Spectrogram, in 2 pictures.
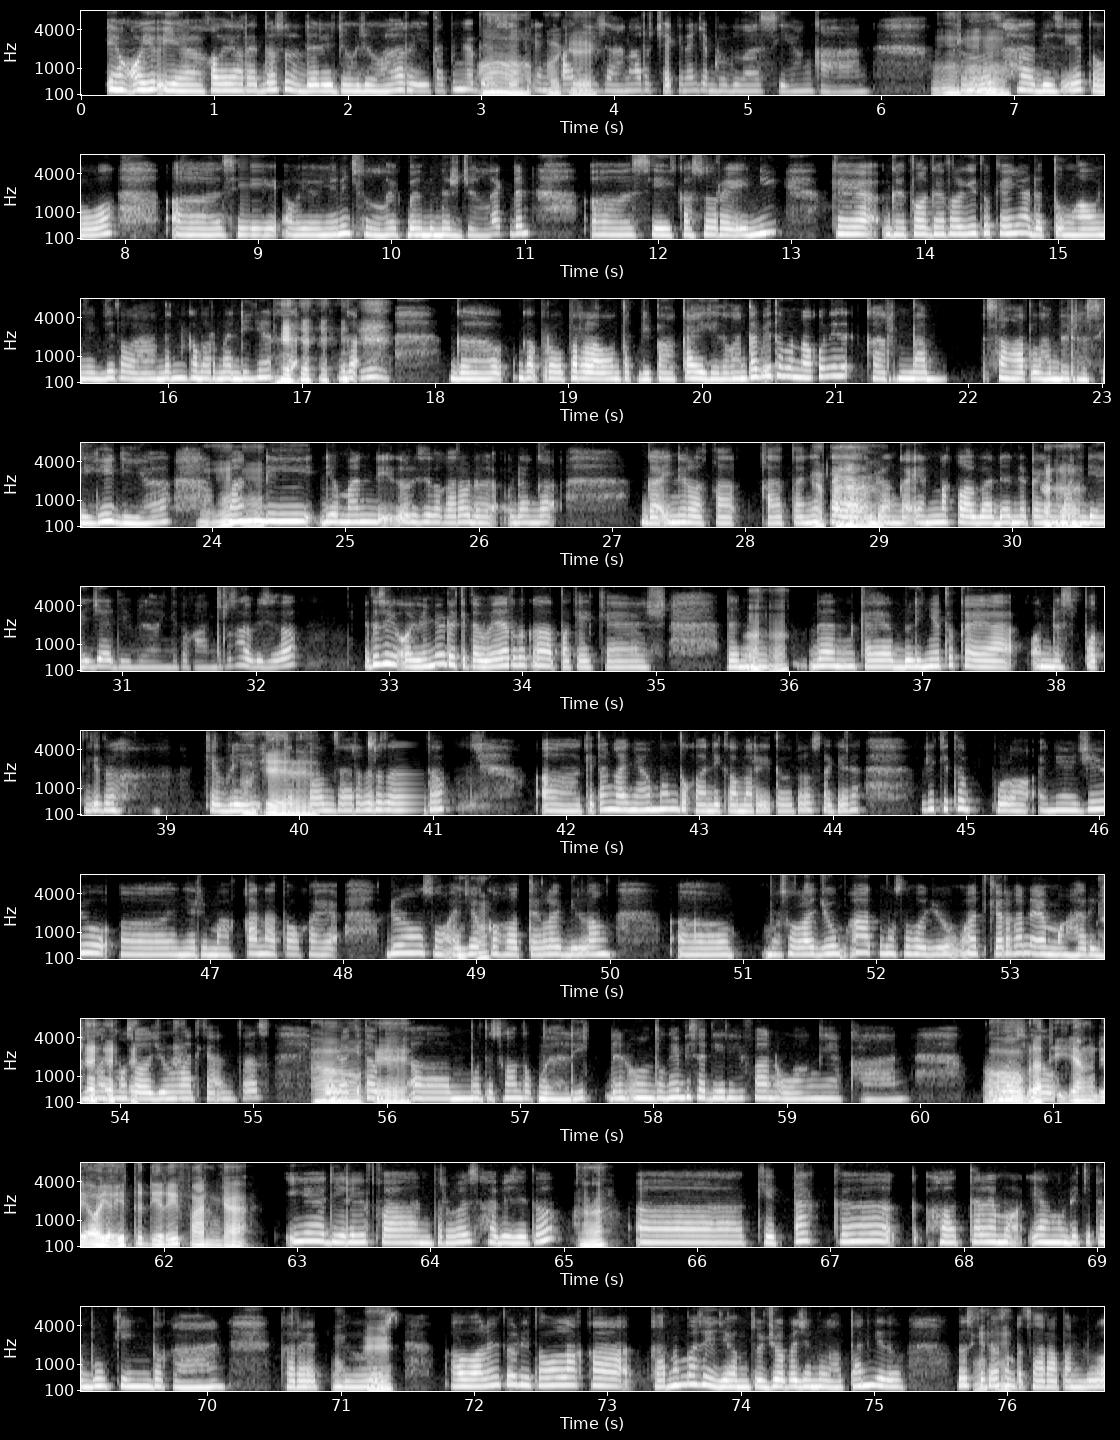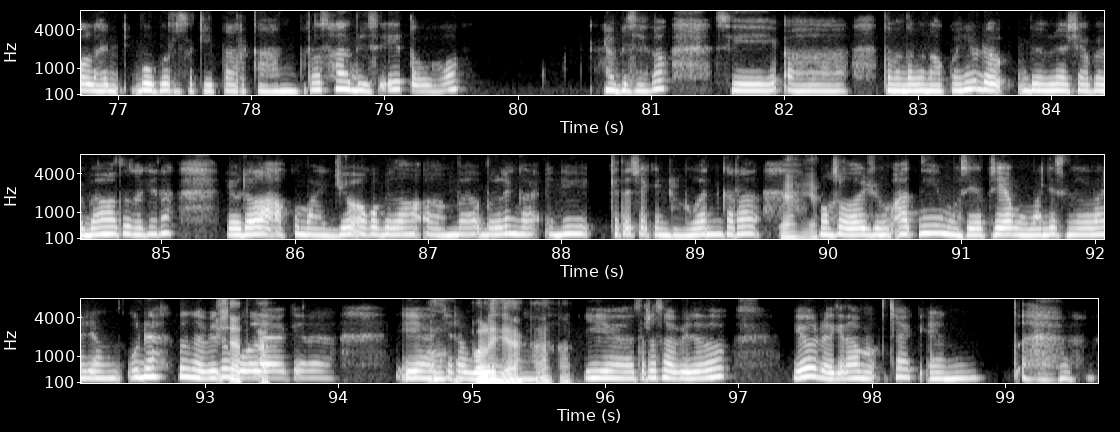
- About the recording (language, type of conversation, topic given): Indonesian, podcast, Bagaimana pengalaman perjalanan hemat yang tetap berkesan bagi kamu?
- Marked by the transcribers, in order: in English: "check-in"; in English: "check-in"; tapping; laugh; in English: "proper-lah"; in English: "on the spot"; laugh; in English: "refund"; in English: "di-refund"; in English: "di-refund"; in English: "booking"; in English: "check-in"; in English: "check-in"; chuckle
